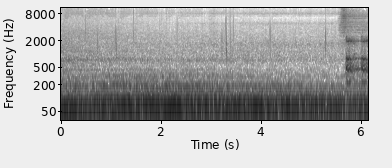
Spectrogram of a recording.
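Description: Bass-heavy electronic music from a DJ mix, at a stripped-down moment: a continuous deep sub-bass rumble with a few sharp clicks, and a higher synth tone coming in near the end.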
